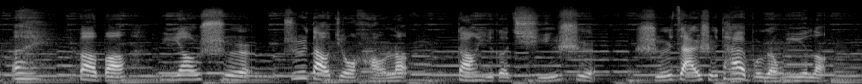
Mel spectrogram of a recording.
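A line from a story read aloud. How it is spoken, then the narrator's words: Sighing. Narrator (Chinese): 艾利奥特叹了一口气说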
